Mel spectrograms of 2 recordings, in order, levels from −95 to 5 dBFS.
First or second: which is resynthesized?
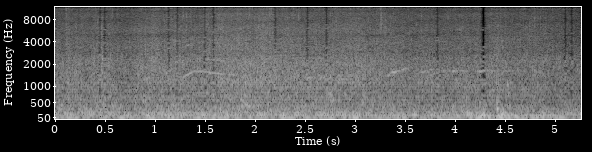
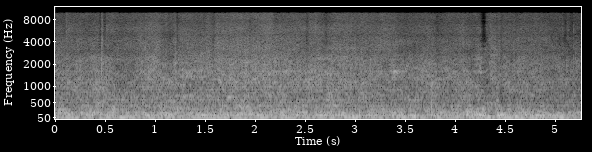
second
